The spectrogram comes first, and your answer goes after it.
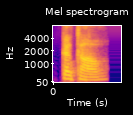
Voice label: "cacao", Indian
